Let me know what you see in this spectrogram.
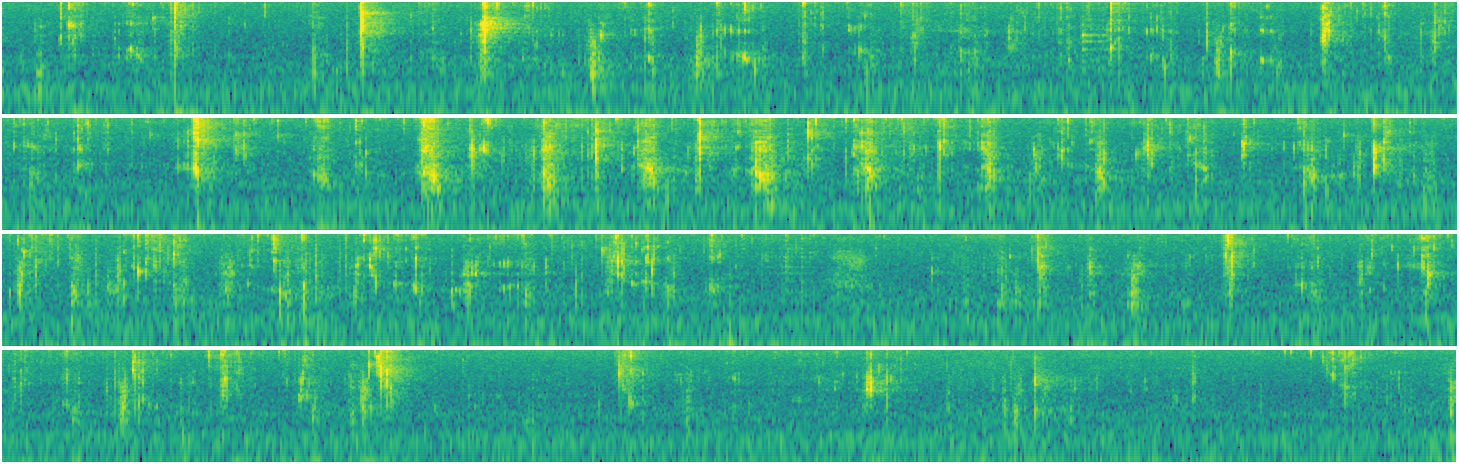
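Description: Close-miked eating sounds of a person eating rice and fish curry by hand: chewing with a dense run of sharp mouth clicks and smacks, over a steady low hum.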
